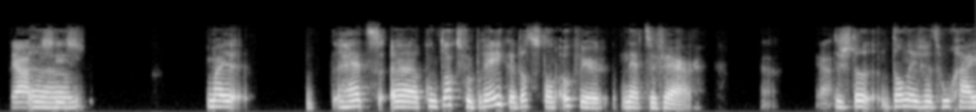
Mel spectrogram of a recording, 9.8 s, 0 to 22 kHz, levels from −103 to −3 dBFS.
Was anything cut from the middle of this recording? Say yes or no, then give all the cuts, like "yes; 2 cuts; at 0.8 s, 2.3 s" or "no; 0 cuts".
no; 0 cuts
